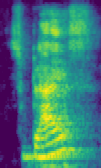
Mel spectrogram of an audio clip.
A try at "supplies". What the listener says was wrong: The only thing was that short U in supplies. Supplies. It's more of like a sa instead of a su. So it sounds like you're saying supplies. We want to say supplies. Supplies.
